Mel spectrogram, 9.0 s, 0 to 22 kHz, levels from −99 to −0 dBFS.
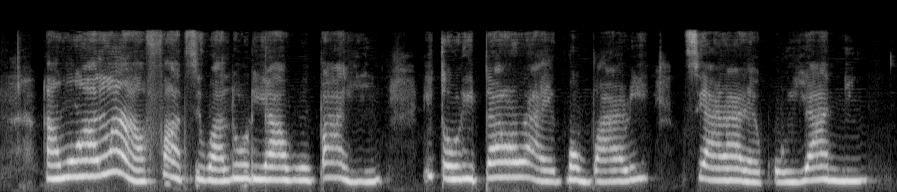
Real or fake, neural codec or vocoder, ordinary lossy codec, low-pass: fake; codec, 24 kHz, 3 kbps, HILCodec; none; none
